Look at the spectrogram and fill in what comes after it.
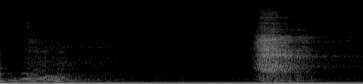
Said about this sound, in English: So let's take a breath.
